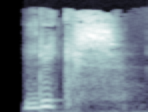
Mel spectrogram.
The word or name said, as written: lix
